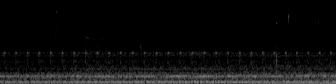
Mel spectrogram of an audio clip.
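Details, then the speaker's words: 2016 Hyundai Elantra 2.0 direct injection, P0017 cam-crank correlation, after short block replacement with old tensioner reused: light fast slapping tick at idle on start, cam off one or two degrees; tensioner suspected, not yet opened. "so as you can hear that you can hear a it's like a slapping right and as you can see there"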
